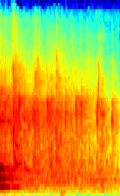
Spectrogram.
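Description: A conference audience applauds the First Lady of the Central African Republic, a fairly faint, distant patter of many hands clapping that slowly tapers off over a couple of seconds.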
